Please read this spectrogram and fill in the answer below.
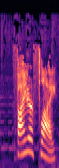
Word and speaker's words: Firefly: Firefly Fire gets the stress not fly practice these words and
